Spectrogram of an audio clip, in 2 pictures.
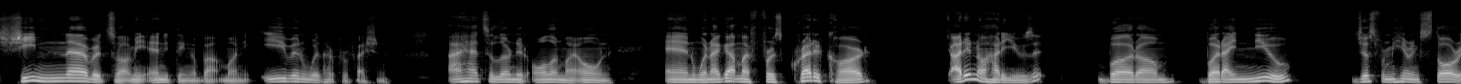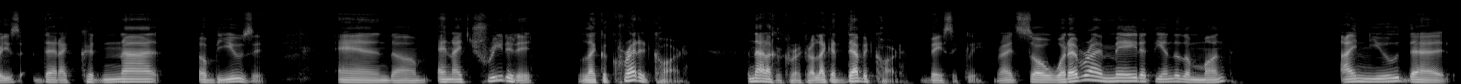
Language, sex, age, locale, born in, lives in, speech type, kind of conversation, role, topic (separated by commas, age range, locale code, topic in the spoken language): English, male, 35-39, en-US, United States, United States, conversation, unstructured, none, What is the most surprising thing you have learned outside of school?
